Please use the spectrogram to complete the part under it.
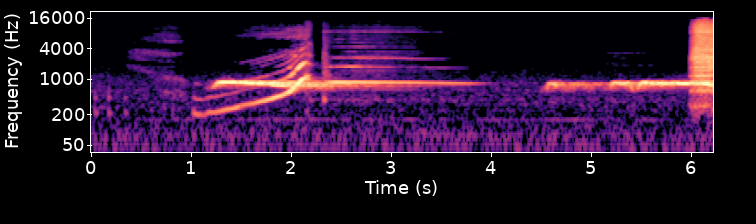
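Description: A man blows a game call in sustained, high whistling notes that glide upward at first.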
